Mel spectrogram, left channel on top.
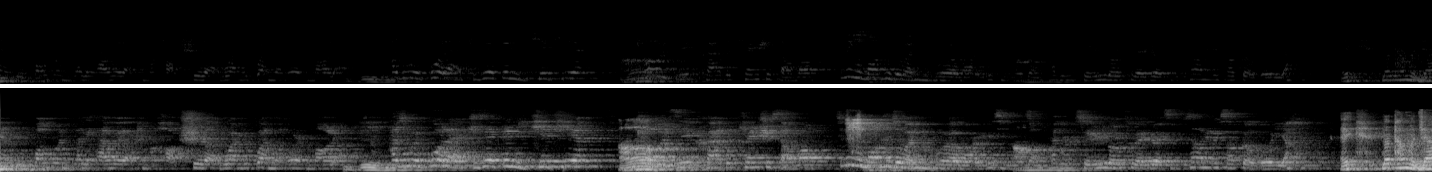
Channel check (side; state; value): left; quieter; 32.1 dB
